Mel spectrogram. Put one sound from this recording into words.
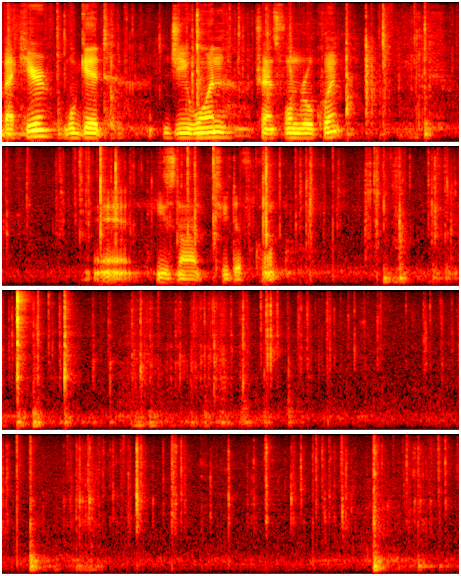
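Plastic toy parts click and snap as they are twisted into place.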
